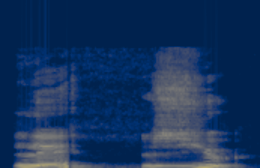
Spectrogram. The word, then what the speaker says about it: les yeux: When we found Y at the beginning of a word, it's also going to be pronounced like the rolling E. So we have les yeux.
